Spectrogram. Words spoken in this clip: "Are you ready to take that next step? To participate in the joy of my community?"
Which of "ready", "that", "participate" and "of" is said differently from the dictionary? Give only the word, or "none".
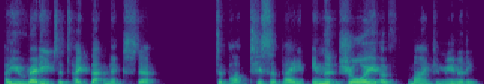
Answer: none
